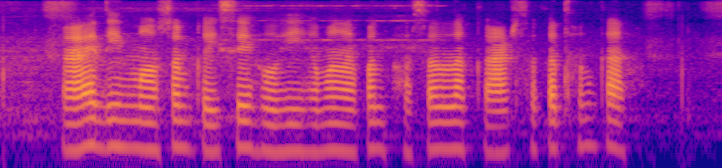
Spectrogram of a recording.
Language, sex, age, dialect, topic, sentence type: Chhattisgarhi, female, 25-30, Northern/Bhandar, agriculture, question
